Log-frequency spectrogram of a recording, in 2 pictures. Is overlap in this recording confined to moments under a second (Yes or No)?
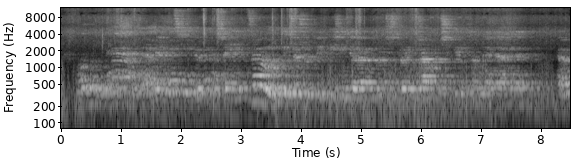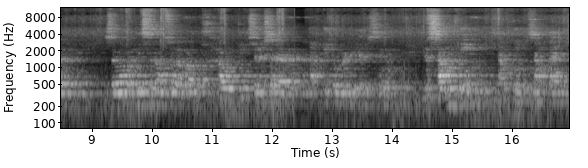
No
